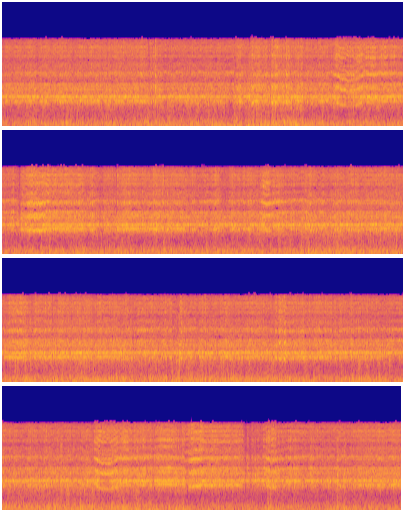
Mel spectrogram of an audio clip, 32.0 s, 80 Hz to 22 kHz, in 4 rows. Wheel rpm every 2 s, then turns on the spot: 230, 230, 230, 220, 230, 230, 230, 230, 230, 230, 230, 230, 230, 230, 230, 230.
none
